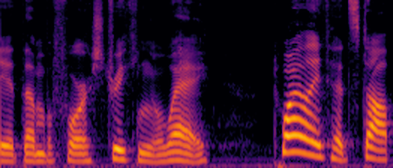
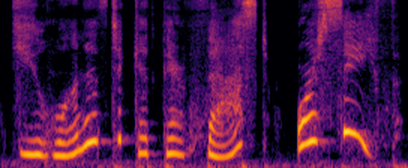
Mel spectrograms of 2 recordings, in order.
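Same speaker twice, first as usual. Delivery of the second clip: shy driver defending herself; lightly voiced gentle girl; timid Fluttershy; 8 semitones higher than usual. A narrator's reading.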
